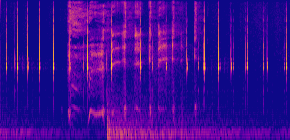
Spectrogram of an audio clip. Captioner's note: coughing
